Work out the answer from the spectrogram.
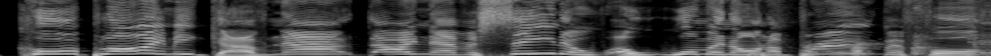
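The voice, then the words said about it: Exaggerated put-on Cockney accent. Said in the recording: “a step up from Dick Van Dyke's Cockney accent”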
